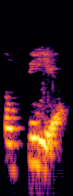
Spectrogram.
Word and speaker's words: Sophia: My name is Sophia, just like the movie actress, Sophia.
